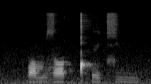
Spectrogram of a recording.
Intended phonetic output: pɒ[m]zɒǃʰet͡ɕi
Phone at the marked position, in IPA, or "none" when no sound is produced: m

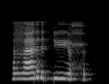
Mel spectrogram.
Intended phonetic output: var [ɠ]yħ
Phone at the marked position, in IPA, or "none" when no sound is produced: ɠ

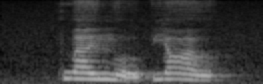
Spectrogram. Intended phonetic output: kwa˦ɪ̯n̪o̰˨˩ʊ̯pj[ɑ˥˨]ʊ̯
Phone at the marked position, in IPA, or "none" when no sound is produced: ɑ˥˨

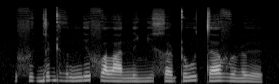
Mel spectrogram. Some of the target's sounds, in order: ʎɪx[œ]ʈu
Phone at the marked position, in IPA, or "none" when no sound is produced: œ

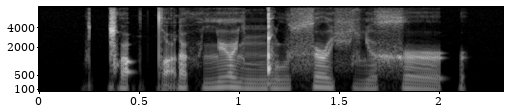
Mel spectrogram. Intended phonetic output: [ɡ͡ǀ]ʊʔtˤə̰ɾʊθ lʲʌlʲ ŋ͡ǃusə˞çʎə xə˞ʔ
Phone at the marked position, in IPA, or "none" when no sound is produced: ǀ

